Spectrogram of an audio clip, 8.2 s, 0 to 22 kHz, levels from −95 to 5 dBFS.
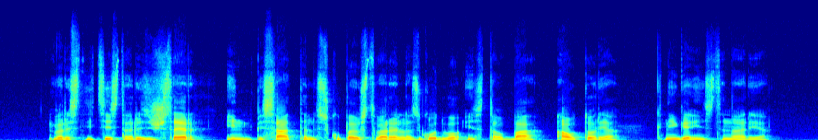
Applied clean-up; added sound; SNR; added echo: none; none; none; none.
